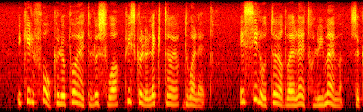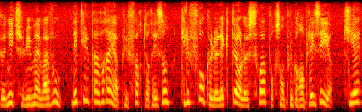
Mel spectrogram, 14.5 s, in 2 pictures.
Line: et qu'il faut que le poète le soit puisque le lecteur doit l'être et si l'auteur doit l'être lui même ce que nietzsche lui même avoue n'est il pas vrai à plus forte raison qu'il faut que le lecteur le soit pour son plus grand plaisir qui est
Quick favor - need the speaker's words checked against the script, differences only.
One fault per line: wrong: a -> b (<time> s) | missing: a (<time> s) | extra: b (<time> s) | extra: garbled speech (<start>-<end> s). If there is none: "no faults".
no faults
